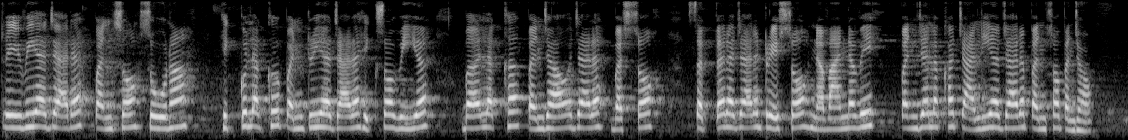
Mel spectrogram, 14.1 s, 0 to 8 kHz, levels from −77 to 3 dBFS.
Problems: constant background noise, echo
